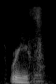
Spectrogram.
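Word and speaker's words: Reif: Reef. Reef. R-E-I. Long E.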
